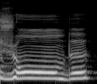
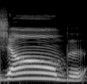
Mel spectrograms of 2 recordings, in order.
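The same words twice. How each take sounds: First: The nasal vowel is said closed. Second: The nasal vowel is said open. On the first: The speaker calls it wrong. "je ne dis pas jambe" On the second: The speaker calls it right. "j'entends le en ouvert et non pas le en fermé"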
